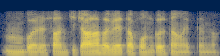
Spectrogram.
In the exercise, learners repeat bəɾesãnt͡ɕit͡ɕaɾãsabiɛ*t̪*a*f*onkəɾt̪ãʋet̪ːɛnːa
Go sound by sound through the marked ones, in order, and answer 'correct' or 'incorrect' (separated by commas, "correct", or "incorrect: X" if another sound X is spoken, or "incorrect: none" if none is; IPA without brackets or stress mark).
correct, correct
